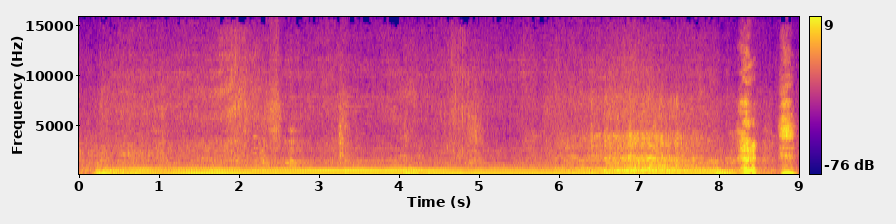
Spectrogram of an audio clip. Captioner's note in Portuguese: buzina de navio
